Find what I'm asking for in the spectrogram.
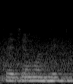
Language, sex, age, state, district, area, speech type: Marathi, male, 30-45, Maharashtra, Nagpur, urban, spontaneous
